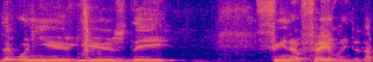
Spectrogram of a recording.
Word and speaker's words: phenolphthalein: You indicated that when you use the phenolphthalein, did I pronounce that right?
